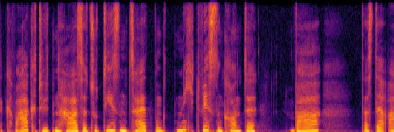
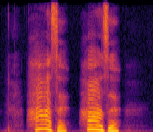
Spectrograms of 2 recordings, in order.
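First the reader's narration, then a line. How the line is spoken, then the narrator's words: Small bat calling. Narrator (German): rief die kleine Fledermaus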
